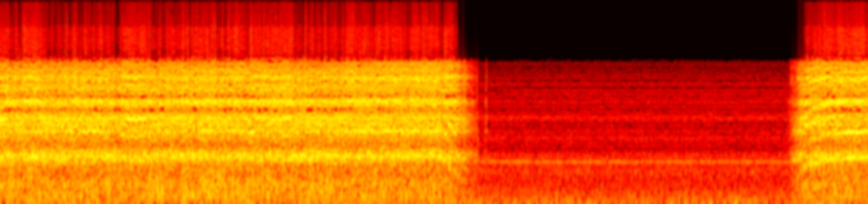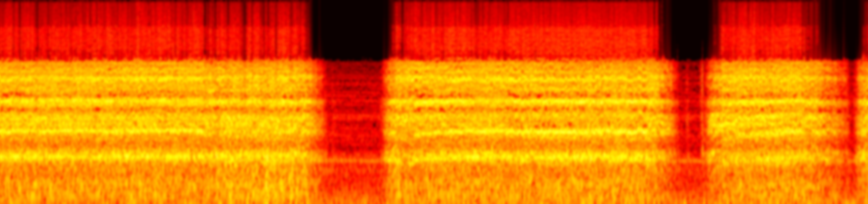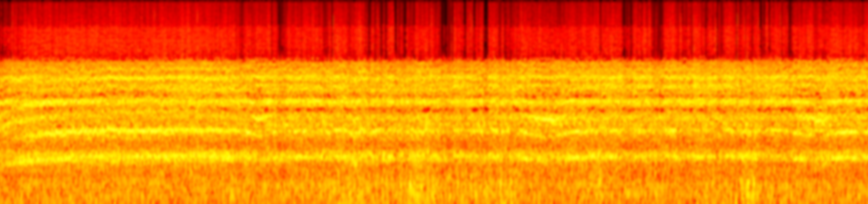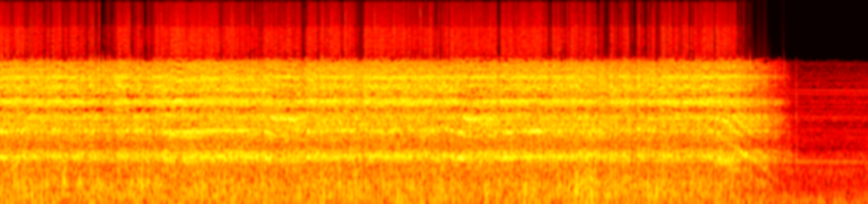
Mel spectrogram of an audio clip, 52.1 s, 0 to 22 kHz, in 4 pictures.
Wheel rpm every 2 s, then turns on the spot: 230, 230, 230, 130, 0, 0, 180, 230, 190, 90, 220, 130, 120, 170, 220, 230, 230, 230, 230, 230, 230, 230, 230, 220, 230, 20.
none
